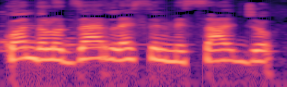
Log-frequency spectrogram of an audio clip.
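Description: A woman narrating a fairy tale in a steady, measured scripted reading. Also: fairly high pitch, loud music behind the voice. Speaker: storyteller.

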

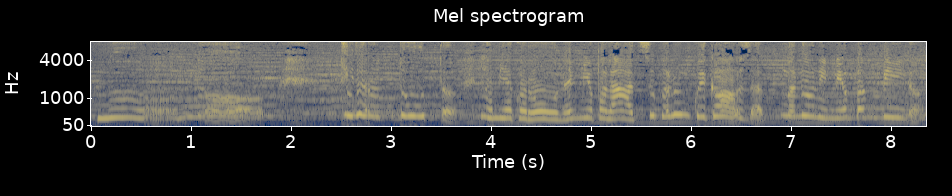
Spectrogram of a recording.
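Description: A woman voicing a frightened young maiden in a fairy tale, pleading in a drawn-out way, with music playing behind. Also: fairly high pitch, lively intonation, dark tone, voice pushed up.

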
